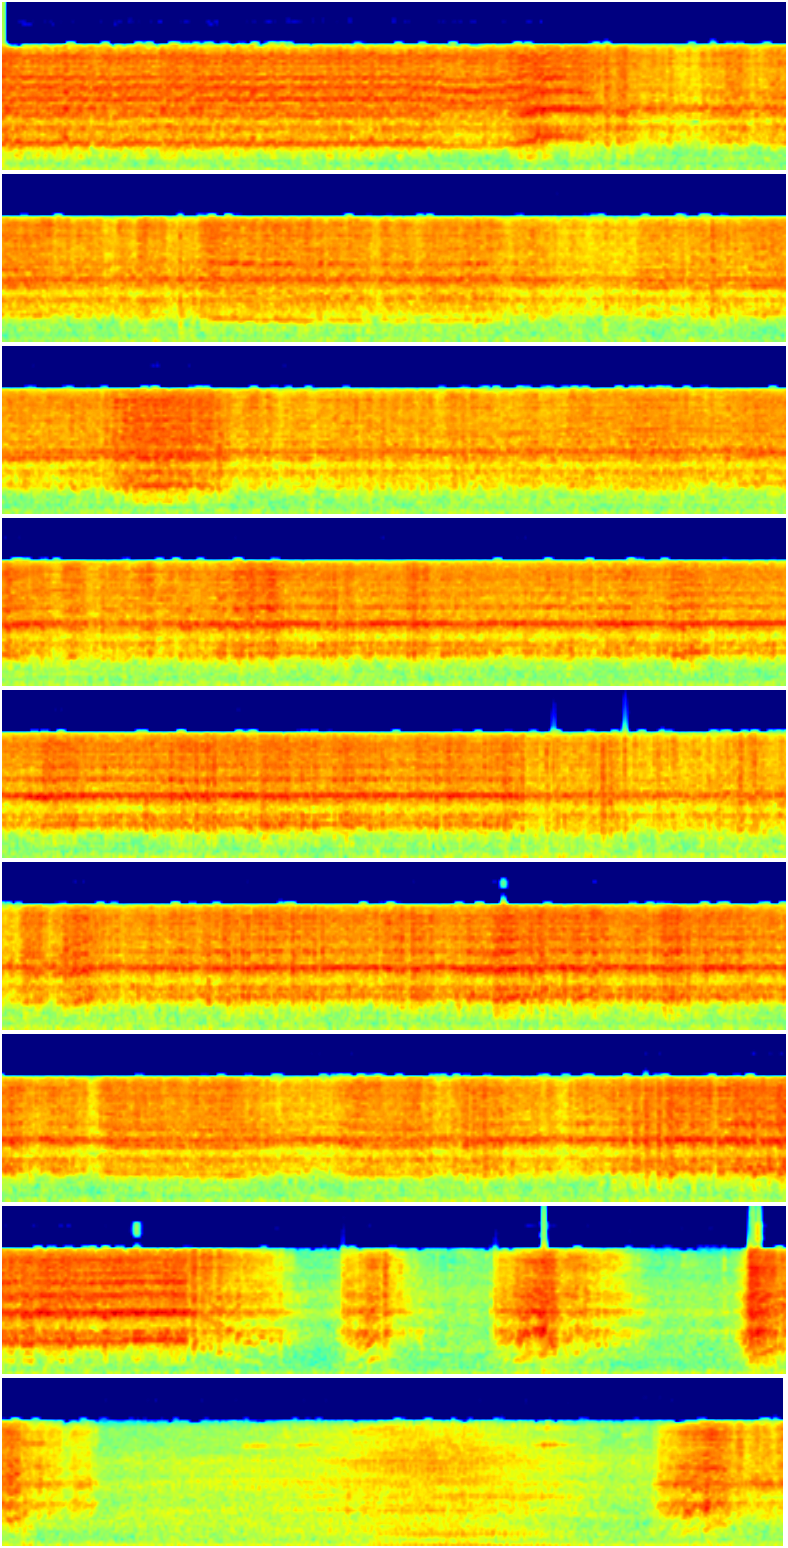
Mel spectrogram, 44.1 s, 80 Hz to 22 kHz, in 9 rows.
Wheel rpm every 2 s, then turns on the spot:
160, 180, 210, 200, 200, 190, 210, 220, 230, 240, 230, 220, 220, 230, 230, 220, 230, 150, 30, 60, 0, 60.
none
